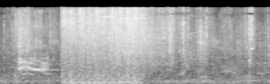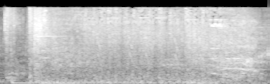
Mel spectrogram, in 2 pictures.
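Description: A futuristic gun fires in loud, booming bursts.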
